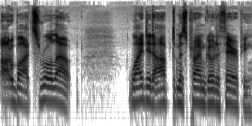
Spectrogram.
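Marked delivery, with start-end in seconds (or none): 0.0-1.2 heroic robot leader voice. Speaker tries a character voice before telling a joke: Optimus Prime voice. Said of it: "in my best Optimus Prime voice".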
